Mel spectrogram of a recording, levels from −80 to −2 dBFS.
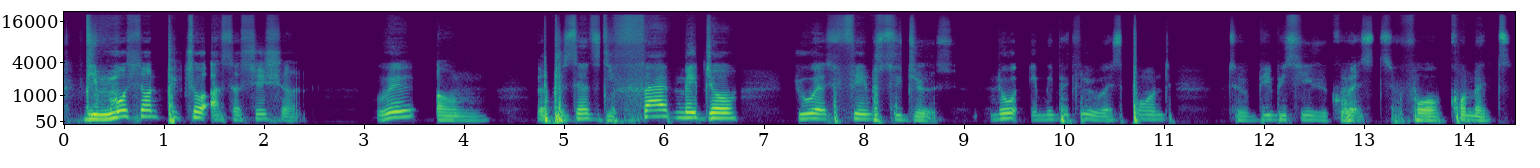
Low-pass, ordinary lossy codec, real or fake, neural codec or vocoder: none; none; fake; autoencoder, 48 kHz, 32 numbers a frame, DAC-VAE, trained on Japanese speech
